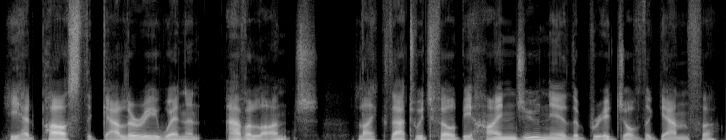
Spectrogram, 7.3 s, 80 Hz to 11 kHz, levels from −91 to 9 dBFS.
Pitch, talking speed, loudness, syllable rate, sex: 105 Hz, 155 wpm, -21 LUFS, 4.5 syllables/s, male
